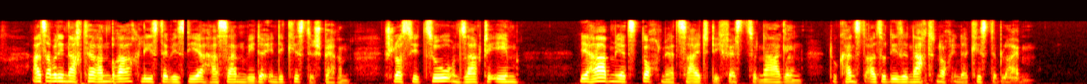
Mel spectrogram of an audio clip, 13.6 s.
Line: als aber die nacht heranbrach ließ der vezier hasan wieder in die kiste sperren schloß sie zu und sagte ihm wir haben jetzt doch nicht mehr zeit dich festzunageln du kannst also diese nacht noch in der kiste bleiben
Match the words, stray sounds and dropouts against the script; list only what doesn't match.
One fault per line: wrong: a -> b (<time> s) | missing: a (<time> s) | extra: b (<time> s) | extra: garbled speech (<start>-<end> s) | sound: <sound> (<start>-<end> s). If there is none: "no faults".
sound: dropout (2.3-2.3 s)
missing: nicht (8.2 s)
